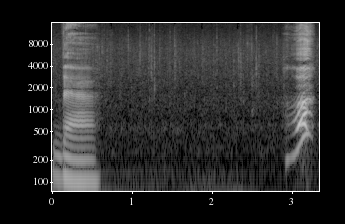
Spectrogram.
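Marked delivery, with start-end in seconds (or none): 2.9-3.3 high, startled, stammering; flustered surprise. Acted. A second demon flustered at spotting another demon. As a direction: caught off guard and fumbling for words.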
